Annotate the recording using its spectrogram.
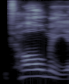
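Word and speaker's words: Tolmie: there's a park nearby and it's called Mount Tomi and that's spelled t o l m i E I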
